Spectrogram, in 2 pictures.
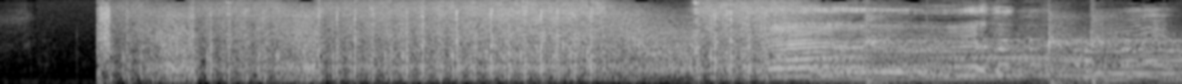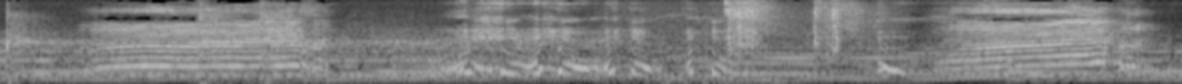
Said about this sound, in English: Okay, so as you hear gunshots ringing out and children crying, what you see written on the screen is Mayor Lenny Curry promised a safer city.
